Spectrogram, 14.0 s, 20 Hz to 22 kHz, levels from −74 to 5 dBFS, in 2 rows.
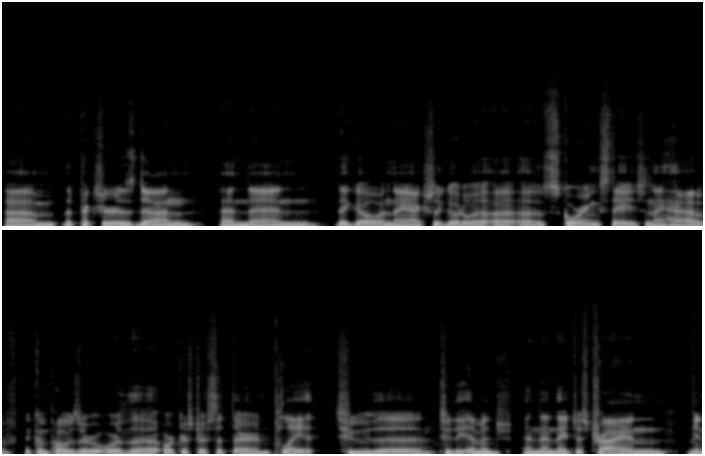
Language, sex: English, male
